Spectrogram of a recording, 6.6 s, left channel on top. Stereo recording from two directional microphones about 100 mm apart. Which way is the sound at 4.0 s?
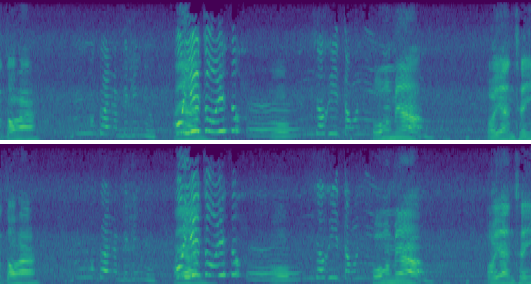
10° right (ahead or behind).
